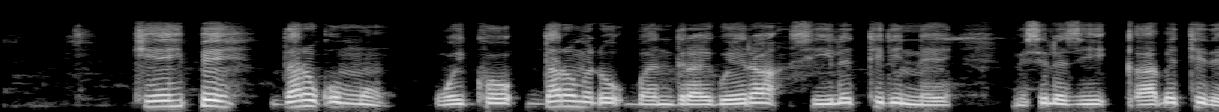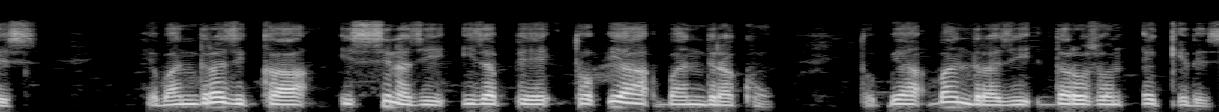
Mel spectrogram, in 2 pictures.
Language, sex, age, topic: Gamo, male, 18-24, government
